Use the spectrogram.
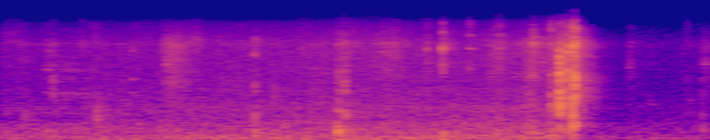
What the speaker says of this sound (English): Squeezing the advance very slowly, the shutter release very slowly.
